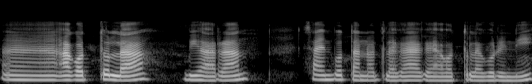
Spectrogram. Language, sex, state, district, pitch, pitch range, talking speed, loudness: Chakma, female, Tripura, West Tripura, 205 Hz, 190-215 Hz, 110 wpm, -20 LUFS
